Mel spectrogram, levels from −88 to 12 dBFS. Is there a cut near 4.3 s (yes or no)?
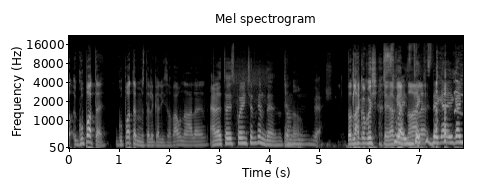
yes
